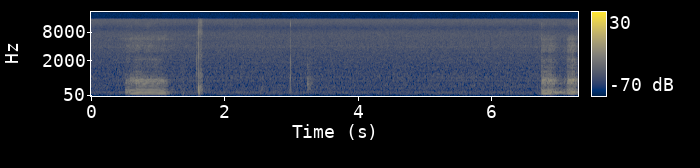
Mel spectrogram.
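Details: Sleeping dog snoring: two rough, harmonic snore breaths about six seconds apart, with a few faint clicks in the quiet between them.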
